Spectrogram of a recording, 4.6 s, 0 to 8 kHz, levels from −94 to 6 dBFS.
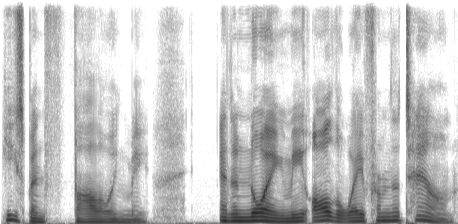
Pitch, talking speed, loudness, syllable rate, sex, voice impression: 115 Hz, 185 wpm, -19 LUFS, 4.5 syllables/s, male, very masculine, very adult-like, old, very thick, slightly tensed, slightly powerful, slightly dark, slightly soft, slightly muffled, fluent, slightly raspy, cool, very intellectual, very sincere, very calm, very mature, friendly, very reassuring, very unique, elegant, wild, sweet, lively, kind, slightly modest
